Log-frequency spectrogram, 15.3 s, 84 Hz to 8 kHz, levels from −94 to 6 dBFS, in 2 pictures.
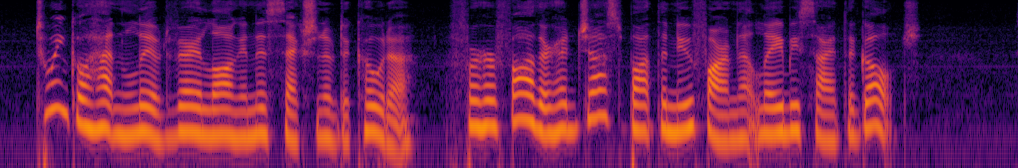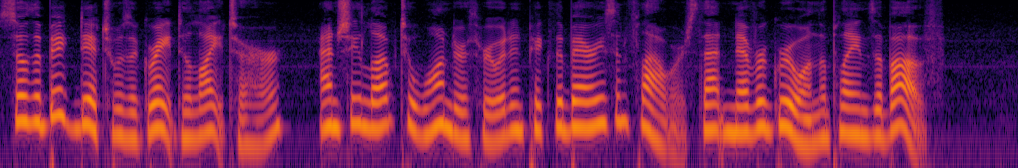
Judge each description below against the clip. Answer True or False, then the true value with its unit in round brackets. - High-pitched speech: True (225 Hz)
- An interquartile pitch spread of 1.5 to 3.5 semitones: False (4.1 semitones)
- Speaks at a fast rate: True (210 wpm)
